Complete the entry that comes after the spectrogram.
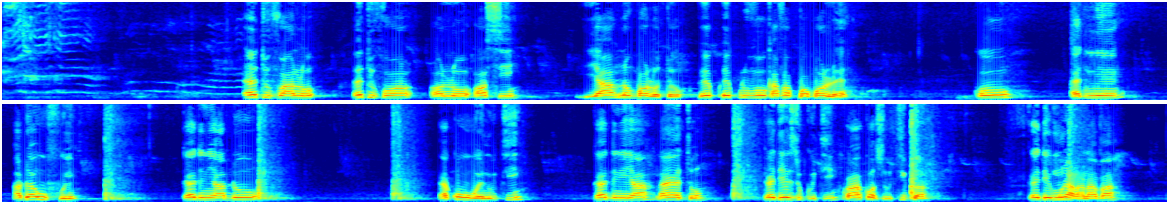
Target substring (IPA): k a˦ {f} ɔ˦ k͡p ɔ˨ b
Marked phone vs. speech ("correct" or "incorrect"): correct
